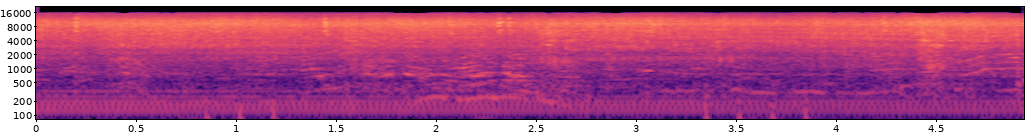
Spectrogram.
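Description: Potato chunks sizzling as they fry in oil in a metal kadai over a wood fire, stirred with a long metal spatula.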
